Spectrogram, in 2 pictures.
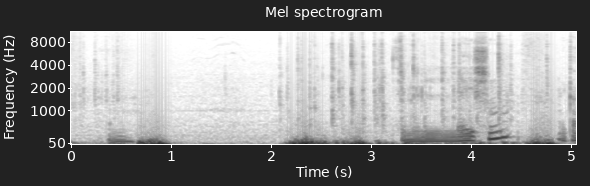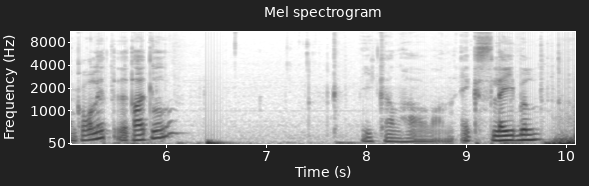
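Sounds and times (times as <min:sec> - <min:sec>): keyboard keystrokes and clicks: 0:02.1 - 0:06.0
low thump: 0:06.4 - 0:06.6.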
